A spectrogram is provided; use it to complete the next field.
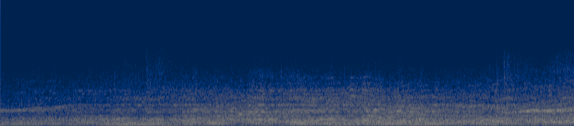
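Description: A car engine revs up and pulls away to follow another car, its pitch rising and falling through gear changes as it drives off, a steady loud roar with no voices.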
